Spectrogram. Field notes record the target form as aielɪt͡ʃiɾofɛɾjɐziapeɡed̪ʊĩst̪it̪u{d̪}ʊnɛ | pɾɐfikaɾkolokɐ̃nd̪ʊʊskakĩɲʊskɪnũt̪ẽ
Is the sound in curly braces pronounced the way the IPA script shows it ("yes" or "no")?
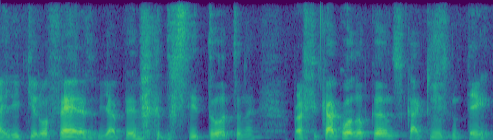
no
